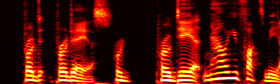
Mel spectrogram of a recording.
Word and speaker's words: Prodeus: Prodeus. Prodeus. Now you fucked me up. Prodeus. Yeah, I think that's what we're going. I'm putting the emphasis on pro.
